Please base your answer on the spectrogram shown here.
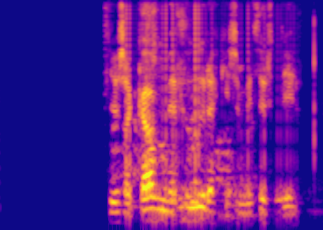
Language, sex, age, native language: Icelandic, male, 13, Icelandic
